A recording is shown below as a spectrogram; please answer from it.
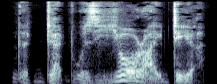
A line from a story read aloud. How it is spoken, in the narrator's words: he snarled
